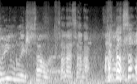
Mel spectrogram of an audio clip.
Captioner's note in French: rires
